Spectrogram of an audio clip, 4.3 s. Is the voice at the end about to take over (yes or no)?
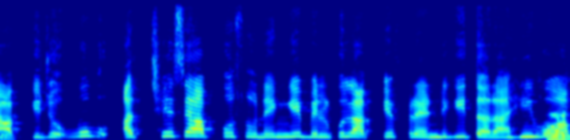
no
